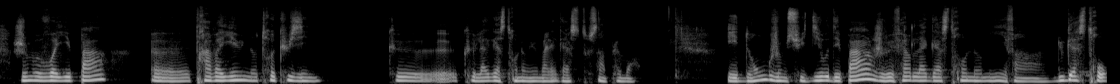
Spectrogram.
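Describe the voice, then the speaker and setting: The voice has a dark, mellow tone, fairly even intonation and a moderate pace, with long, frequent pauses. The sound is dry and close with no echo, in a very clean recording with a silent background. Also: woman, fairly low pitch for a woman. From Madagascar, then Réunion from age 11. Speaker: chef and caterer. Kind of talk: interview.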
